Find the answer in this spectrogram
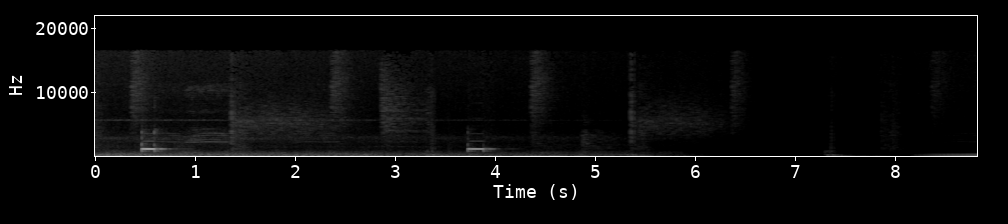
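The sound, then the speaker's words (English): Phone keypad tones while a number is dialed: two brief, high beeps spaced a few seconds apart over a steady low background rumble that then falls quiet. “I dial her number.”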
